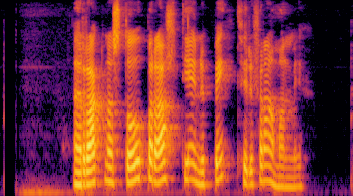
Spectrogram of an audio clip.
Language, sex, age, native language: Icelandic, female, 50-59, Icelandic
